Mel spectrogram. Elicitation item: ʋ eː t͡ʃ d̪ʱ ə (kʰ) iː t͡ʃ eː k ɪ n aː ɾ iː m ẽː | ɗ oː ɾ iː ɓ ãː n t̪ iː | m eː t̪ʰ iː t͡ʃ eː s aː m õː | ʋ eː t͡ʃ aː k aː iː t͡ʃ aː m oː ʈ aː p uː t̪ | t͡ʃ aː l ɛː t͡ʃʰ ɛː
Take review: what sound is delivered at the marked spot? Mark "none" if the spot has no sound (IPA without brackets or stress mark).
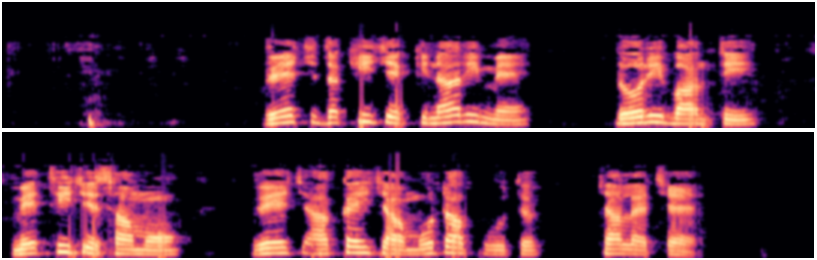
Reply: kʰ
